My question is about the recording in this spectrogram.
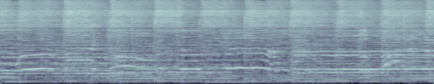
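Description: A live Northern Soul band playing a song, with several voices singing over the instruments.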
